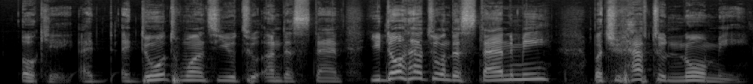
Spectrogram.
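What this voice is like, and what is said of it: Put-on African accent. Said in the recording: “I have an African impersonation.”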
